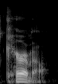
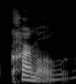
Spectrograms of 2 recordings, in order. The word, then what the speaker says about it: caramel: which as I've stated the correct pronunciation of this word is caramel correct well or Carmel I think you know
